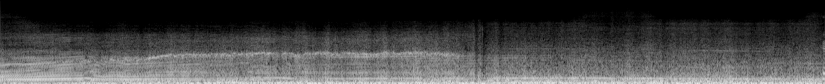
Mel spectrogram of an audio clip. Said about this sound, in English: When you first pull that throttle, it bogs down.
